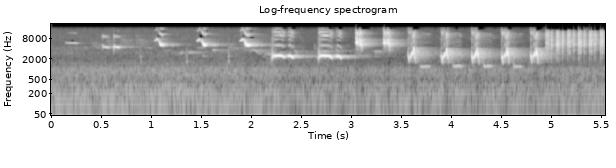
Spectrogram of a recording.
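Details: Thrush nightingale in song on 10 May 2021: high thin whistles and clicking notes build into loud repeated chock phrases, then a fast series of sharp descending notes ending in a dry rattle.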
